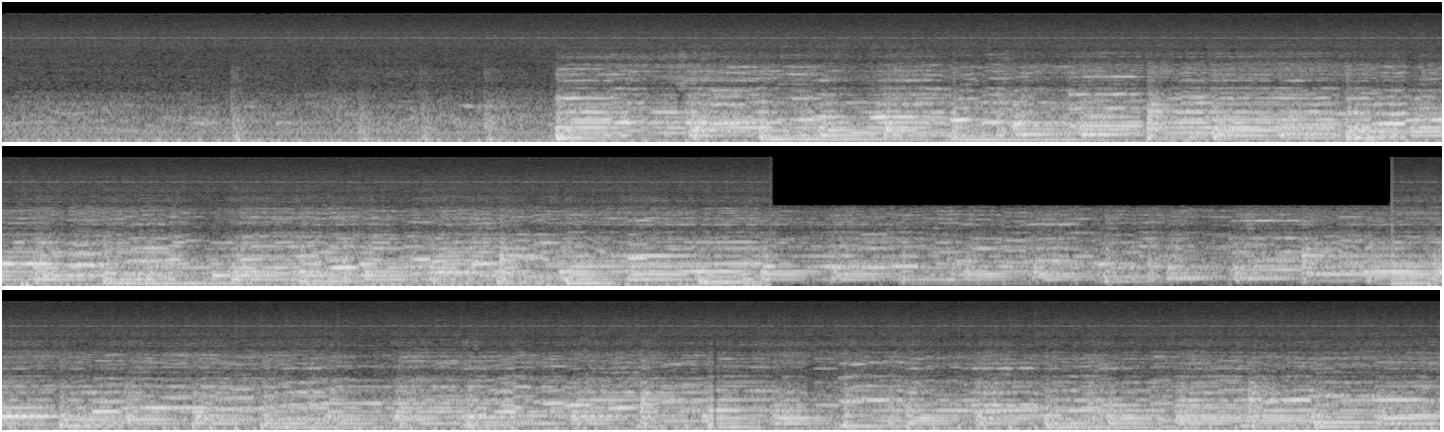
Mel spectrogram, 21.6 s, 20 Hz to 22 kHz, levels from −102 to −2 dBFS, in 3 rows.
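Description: At 11.04 s the sound abruptly goes dull and boxy, with nothing above 3.8 kHz, and it drops a little in level, maybe 5 dB or so. A new, faint background noise floor also comes in, sitting well below the signal. There's no gap at the switch, just a sudden change of tone. At 14.15 s the full-band sound returns. That's likely the input switched to a poorer device, such as a headset's call profile, for those three seconds.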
